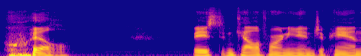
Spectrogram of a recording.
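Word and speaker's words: WHILL: with this but anyway it's wh i l l so it's you have to pronounce it will based in California in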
